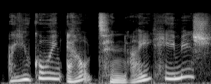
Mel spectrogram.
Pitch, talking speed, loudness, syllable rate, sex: 210 Hz, 200 wpm, -14 LUFS, 4.8 syllables/s, female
